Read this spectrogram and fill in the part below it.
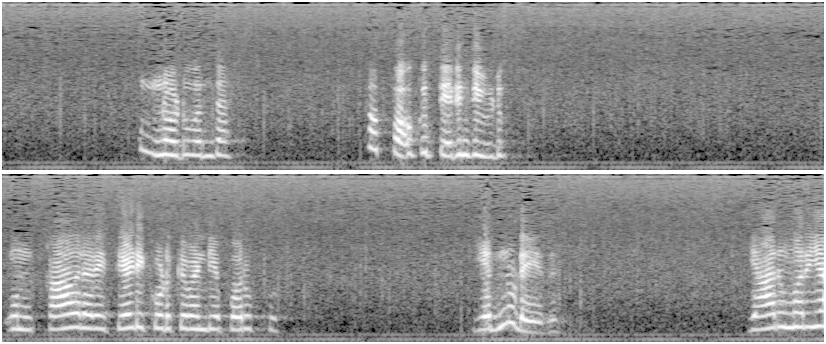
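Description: A young woman speaks in a tearful, pleading voice.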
